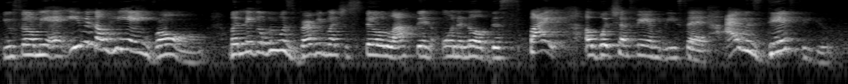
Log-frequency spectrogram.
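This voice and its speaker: A young woman telling a storytime vlog, animated, emphatic and full of profanity. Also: fairly high pitch, moderate pace, hardly any pauses. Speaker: vlogger. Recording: roomy with faint noise.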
